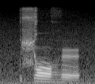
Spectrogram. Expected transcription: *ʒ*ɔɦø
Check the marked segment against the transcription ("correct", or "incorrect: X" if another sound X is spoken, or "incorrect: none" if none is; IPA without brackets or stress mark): incorrect: ɕ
